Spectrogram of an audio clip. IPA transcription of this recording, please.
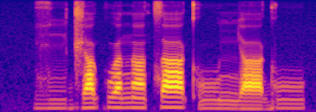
ɣiː˨d͡ʒa˦kʷa˦nã˦ t͡saː˦kʼuː˨ ɲaː˨ɡuː˦

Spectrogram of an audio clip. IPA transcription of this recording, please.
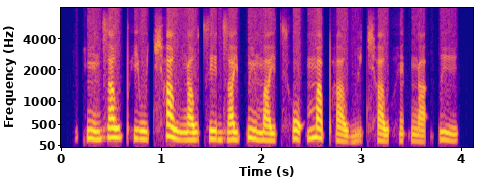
kĩ˧d͡za˦wpʰju˧t͡ɕʰa˥˧w ŋa˧wt͡si˧d͡za˧j pĩ˥˧ma˧jt͡sʰo˦ʔ ma˥˧ pʰa˨˩wbi˨˩ t͡ɕʰa˨˩whẽ˨t̚ ŋa˨ʔpi˥˧

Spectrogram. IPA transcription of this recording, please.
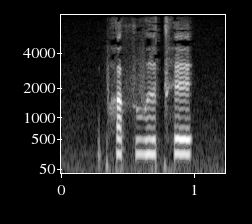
pʰɐθvɨtʰe

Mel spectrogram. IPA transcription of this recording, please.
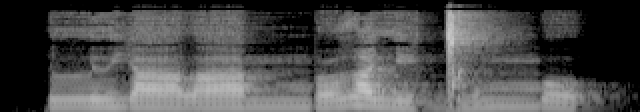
lːɨjaːlˠaː mːu ðˤelʲe ɡ͡ǀɘmːo

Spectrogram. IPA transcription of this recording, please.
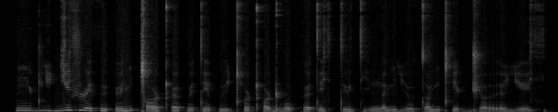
ŋiɖʎiɟesʲ ɭeθɨʔønʲ ǀɔ ʈʰœpøtepɨ cʰoʈʰɔɖʱo kœtesʲtɨ tʲenɐnʲ ʎøu̯tɔnʲcʰiɖ d͡ʒɔrœʎesʲ

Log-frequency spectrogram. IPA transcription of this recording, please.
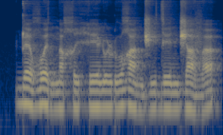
ɖɛ ʁʷɛdn̪aχi heɳuɭ ɽuʁand͡ʒi de nd͡ʒava

